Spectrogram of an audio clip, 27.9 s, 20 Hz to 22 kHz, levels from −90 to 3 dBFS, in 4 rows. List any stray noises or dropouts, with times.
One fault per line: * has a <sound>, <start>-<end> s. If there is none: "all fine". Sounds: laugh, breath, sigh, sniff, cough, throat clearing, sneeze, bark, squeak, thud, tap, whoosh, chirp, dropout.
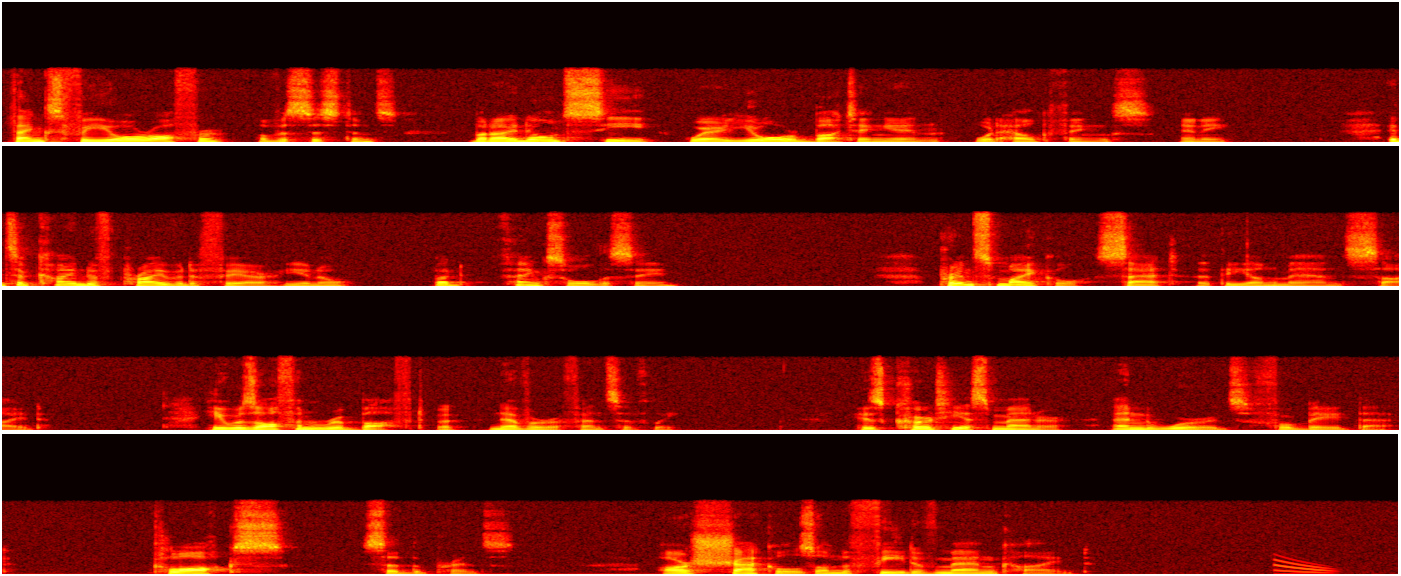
* has a chirp, 27.3-27.7 s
